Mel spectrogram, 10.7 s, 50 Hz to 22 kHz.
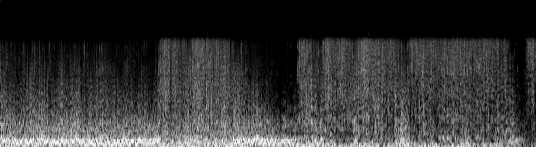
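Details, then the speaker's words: Demonstration V8 with open exhaust, throttle linkage pushed by hand: deafening crackling roar with heavy low thump rising and falling, room vibrating; healthy running. "what you're hearing is exploding gasoline in the air and if you were standing here and I and I don't know what it sounds like when you're watching this on YouTube but it's really loud this whole room is vibrating"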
